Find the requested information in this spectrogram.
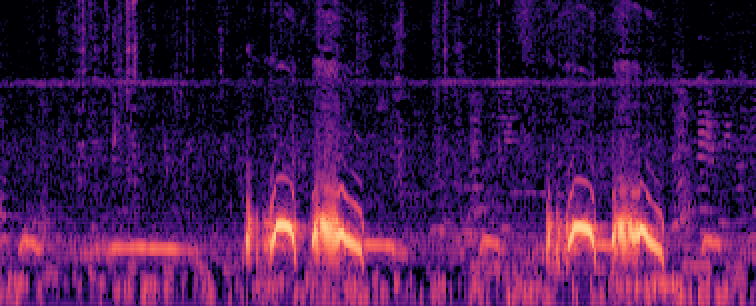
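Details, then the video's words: Spotted dove female call used as a lure: two phrases, each a short soft coo followed by loud hollow rising-then-falling coos, repeated about every three seconds, with quieter cooing between. "tekukur super gacor suara pancingan betina"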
